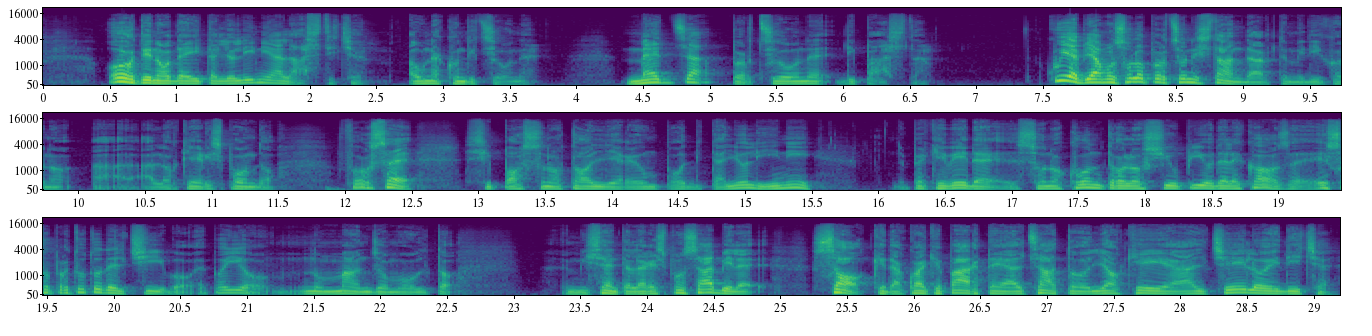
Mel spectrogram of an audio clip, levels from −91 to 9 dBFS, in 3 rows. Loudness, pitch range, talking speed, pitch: -19 LUFS, 100-135 Hz, 130 wpm, 110 Hz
